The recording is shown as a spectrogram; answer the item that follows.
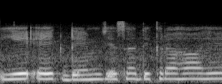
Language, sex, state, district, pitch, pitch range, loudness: Hindi, female, Chhattisgarh, Bilaspur, 255 Hz, 240-255 Hz, -15 LUFS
